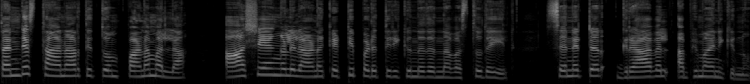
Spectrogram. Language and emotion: Malayalam, neutral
